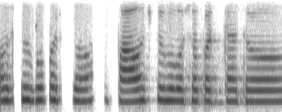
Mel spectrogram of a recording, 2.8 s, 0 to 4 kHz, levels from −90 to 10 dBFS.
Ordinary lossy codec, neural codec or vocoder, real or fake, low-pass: Opus, 32 kbps; none; real; 3.6 kHz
